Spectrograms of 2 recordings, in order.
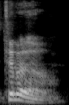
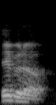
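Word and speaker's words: Thibodeaux: It's Thibodeau. There you go. Thibodeau.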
